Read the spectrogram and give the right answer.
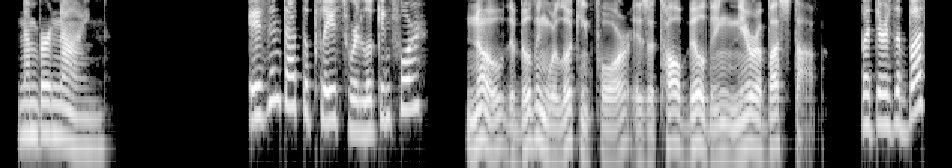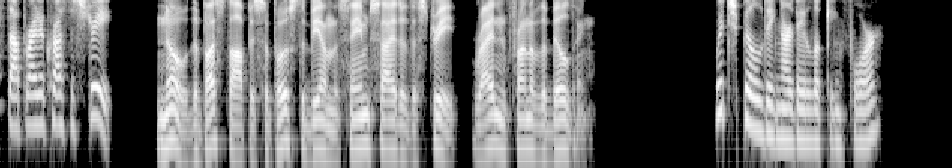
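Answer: A tall building with a bus stop right in front of it, on the same side of the street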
